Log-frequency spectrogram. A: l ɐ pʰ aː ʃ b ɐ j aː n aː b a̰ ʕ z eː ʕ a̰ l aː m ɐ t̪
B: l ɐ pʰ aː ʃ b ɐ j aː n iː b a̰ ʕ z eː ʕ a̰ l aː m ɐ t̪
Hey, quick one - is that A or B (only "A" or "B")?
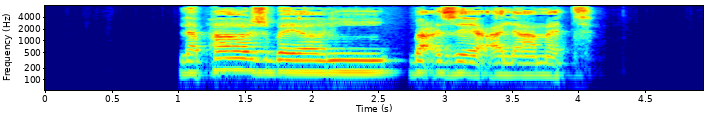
B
